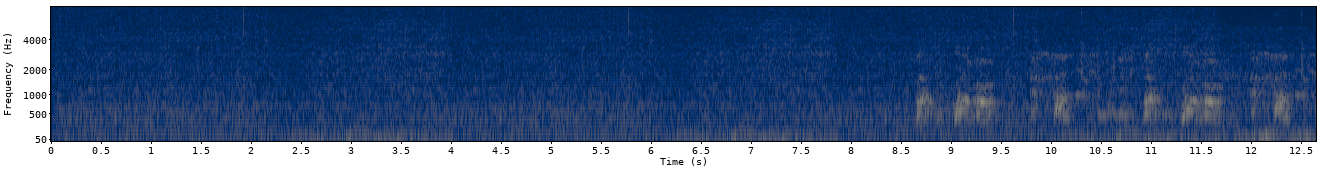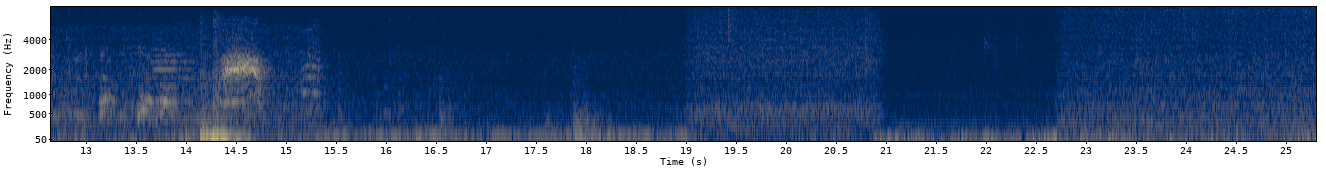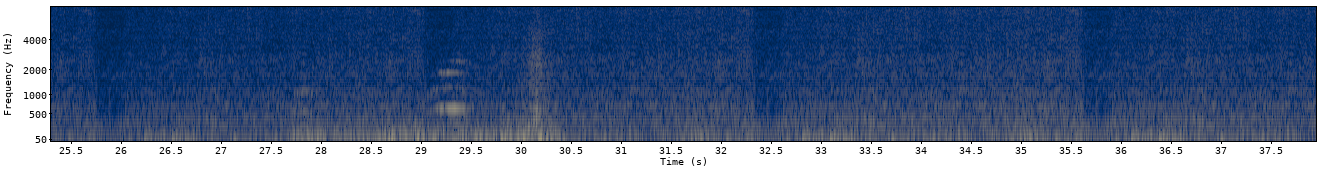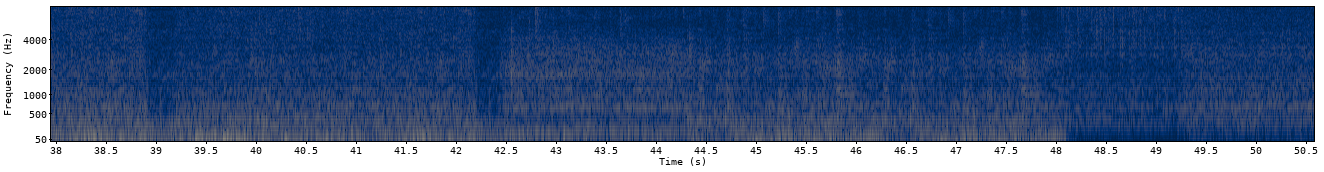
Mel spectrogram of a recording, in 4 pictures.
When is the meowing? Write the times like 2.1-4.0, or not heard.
13.7-15.3, 27.6-30.4.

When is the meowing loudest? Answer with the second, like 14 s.
15 s.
